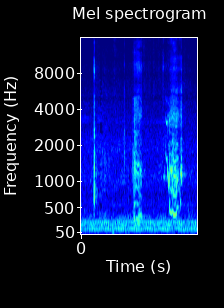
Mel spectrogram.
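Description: Newborn baby making a brief soft whimpering sound near the end, with a small click about a quarter second in, over a steady low hum.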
